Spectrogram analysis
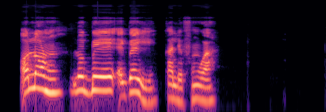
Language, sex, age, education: Yoruba, female, 30-45, tertiary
